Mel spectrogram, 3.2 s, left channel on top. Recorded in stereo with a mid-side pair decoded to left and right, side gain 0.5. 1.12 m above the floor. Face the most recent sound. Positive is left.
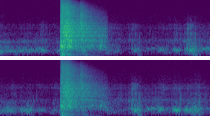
turn(degrees=50)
